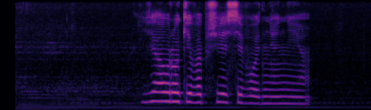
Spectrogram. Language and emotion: Russian, sad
